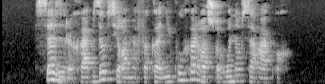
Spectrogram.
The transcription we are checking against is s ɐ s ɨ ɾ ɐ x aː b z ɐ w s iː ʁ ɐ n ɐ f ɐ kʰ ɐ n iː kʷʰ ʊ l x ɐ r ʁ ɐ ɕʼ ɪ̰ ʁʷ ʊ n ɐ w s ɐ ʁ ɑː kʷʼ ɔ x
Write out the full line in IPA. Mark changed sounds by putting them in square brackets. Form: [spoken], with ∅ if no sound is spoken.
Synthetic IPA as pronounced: s ɐ [z] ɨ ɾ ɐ x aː b z ɐ w s iː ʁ ɐ [m] ɐ f ɐ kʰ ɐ n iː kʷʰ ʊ l x ɐ r ʁ ɐ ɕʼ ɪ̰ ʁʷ ʊ n ɐ w s ɐ ʁ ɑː kʷʼ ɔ x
